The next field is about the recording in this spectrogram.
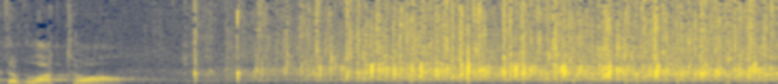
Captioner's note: audience applauds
